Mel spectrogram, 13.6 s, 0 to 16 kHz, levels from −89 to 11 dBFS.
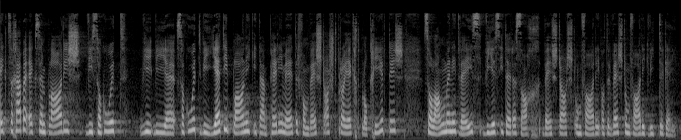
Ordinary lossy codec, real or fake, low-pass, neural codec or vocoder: MP3, 48 kbps; real; 14.4 kHz; none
